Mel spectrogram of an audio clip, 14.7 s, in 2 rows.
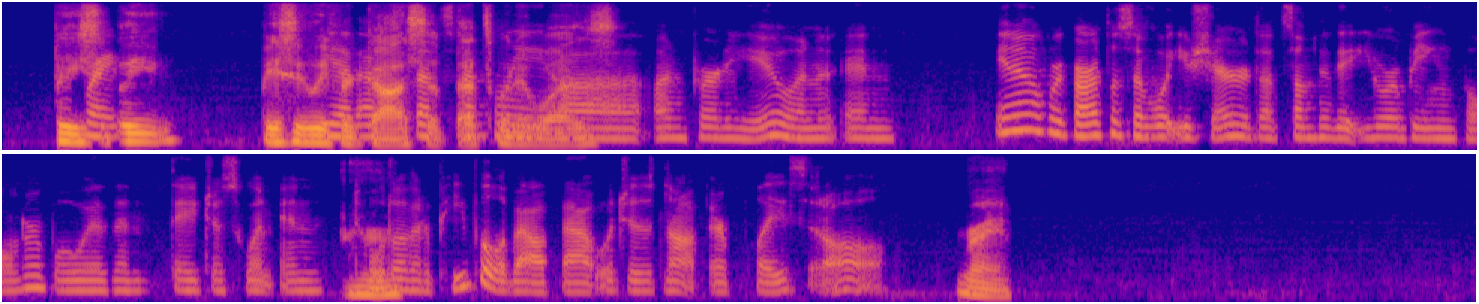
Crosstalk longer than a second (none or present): present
